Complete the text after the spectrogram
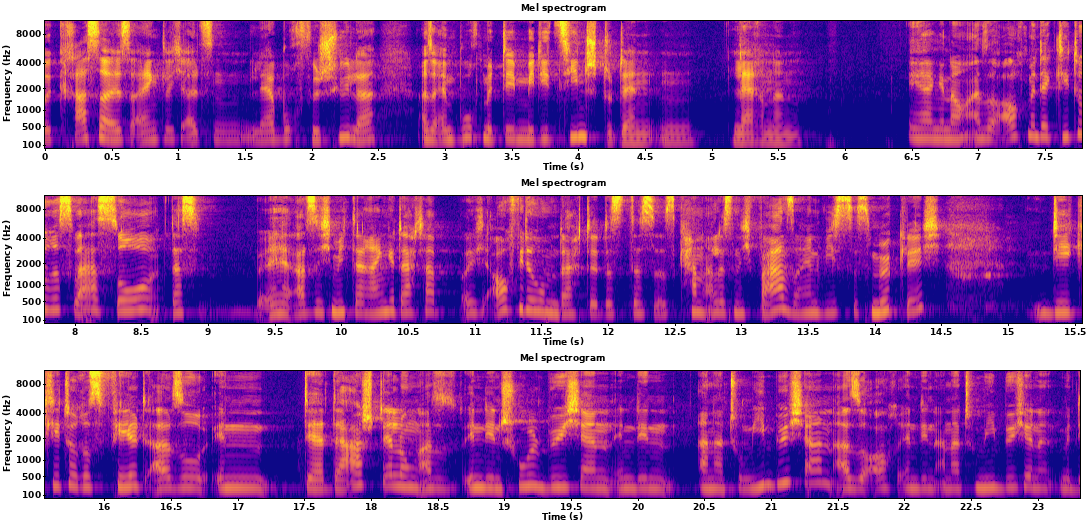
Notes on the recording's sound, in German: Live auf der Re:publica.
